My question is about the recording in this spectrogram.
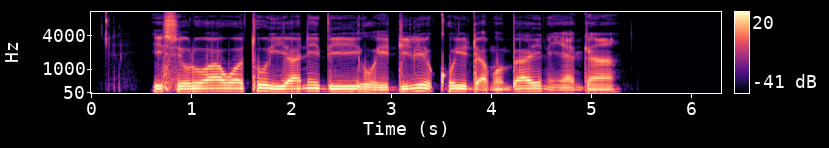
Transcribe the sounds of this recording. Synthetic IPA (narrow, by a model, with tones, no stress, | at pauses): i˨so˨ɾo˧a˧wɔ˧tʰo˦ji˧ja˧nĩ˦bi˧o˨i˨di˨˦le˦˨kʰo˨˦i˦˨da˨mũ˨˧˦ba˦e˦˨nĩ˨j̃ã˨ɡã˧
